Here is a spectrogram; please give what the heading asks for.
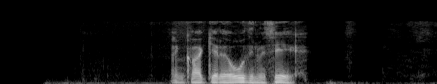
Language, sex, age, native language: Icelandic, male, 20-29, Icelandic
